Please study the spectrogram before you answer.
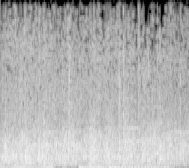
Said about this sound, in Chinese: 你要觉得有的话，你可以鼓鼓掌。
